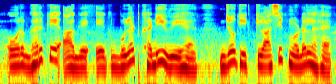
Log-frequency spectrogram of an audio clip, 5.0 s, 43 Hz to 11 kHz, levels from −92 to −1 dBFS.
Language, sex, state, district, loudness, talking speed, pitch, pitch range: Hindi, male, Uttar Pradesh, Shamli, -10 LUFS, 155 wpm, 140 Hz, 130-160 Hz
